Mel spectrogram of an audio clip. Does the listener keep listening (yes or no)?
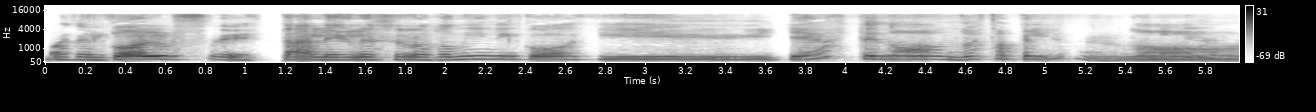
no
